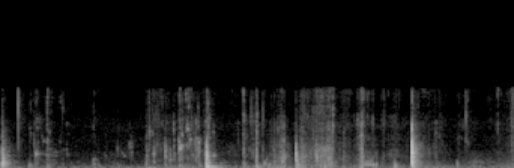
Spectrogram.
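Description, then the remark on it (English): Someone takes a drink of water: soft sloshing and swallowing sounds with two sharper clicks or gulps standing out, and no talking. “So, excuse me, water break.”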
